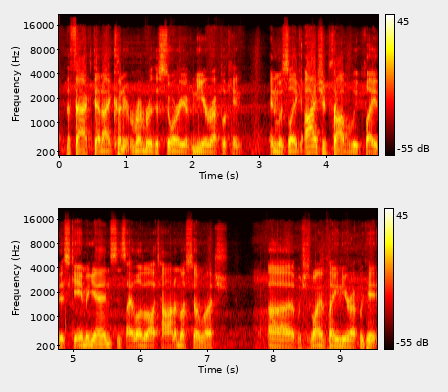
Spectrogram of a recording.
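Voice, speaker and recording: A man's voice: fairly low pitch, a bit bright, a little hiss or hum. Rambling young male game streamer. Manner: rambling, chatty, self-correcting. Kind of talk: casual gaming stream chat. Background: faint game music.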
